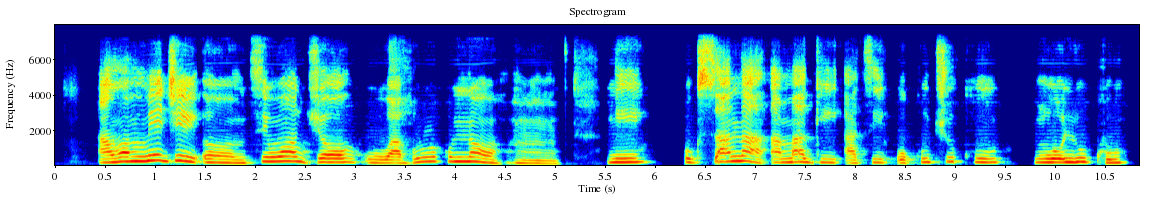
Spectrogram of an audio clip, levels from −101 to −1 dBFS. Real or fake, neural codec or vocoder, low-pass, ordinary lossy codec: fake; codec, 16 kHz, 4 kbps, FunCodec, trained on LibriTTS, 50 frames a second; 7.2 kHz; none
